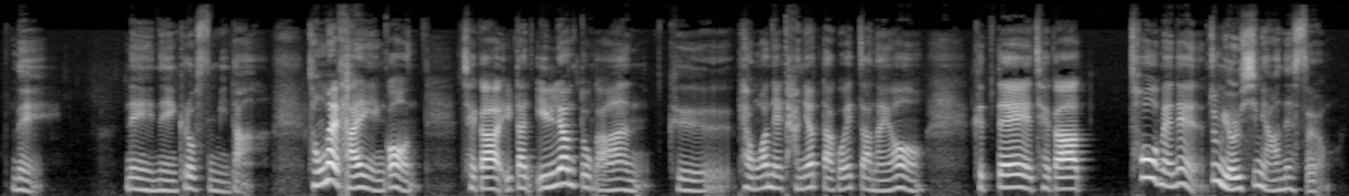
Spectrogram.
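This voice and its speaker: The speech moves at a very slow pace. Long pauses break it up often. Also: woman, medium pitch for a woman, ordinary pitch variation. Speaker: aspiring announcer and traffic caster. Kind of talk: vlog-style personal talk to camera.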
